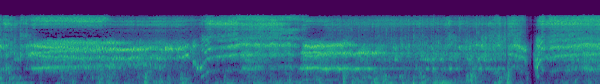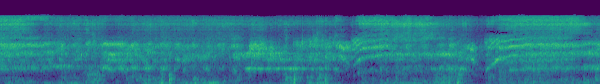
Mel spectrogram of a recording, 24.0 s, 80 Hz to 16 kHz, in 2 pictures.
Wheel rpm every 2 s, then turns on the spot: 200, 190, 170, 200, 200, 160, 200, 200, 200, 170, 180, 170.
none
